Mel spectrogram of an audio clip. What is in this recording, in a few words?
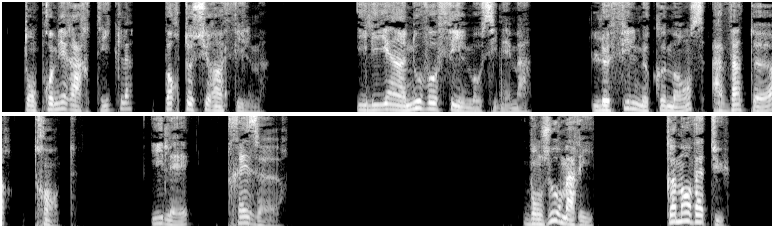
fr elearning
